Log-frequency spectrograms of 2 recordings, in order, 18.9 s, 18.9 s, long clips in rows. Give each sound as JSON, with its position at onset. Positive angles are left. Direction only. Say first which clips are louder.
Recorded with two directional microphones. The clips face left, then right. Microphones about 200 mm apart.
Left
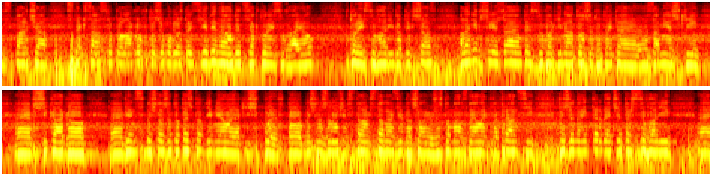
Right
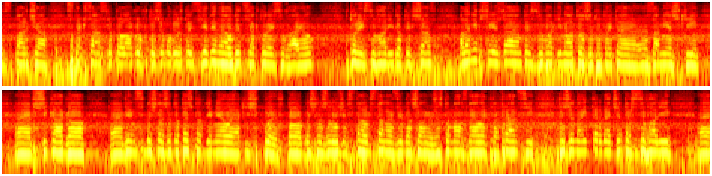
{"t": 0.2, "sound": "a man's voice", "louder": "right 3 dB", "side_deg": -25}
